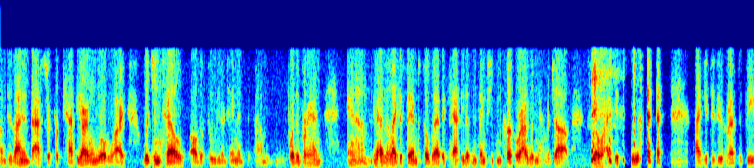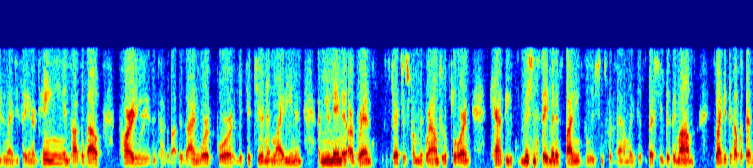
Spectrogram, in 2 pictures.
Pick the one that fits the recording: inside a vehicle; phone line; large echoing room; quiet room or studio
phone line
